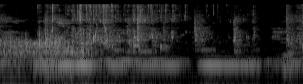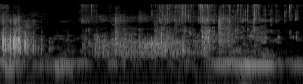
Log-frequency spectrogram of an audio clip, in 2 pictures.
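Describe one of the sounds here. Water splashes and drips as hands lift bulbs from a bucket.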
